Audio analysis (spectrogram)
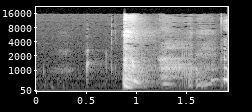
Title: Charlie sneezes, yawns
